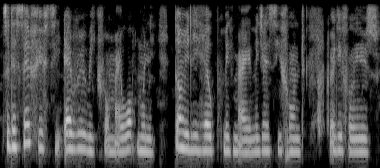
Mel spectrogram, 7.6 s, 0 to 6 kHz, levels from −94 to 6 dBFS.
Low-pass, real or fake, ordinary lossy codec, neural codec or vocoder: 5.4 kHz; fake; none; codec, 16 kHz, 4 kbps, FreqCodec, larger model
